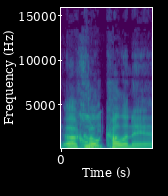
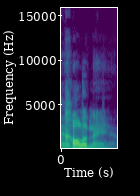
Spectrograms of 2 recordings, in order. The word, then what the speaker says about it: Cullinan: The Royce, Cullinan? – It's the Cullinan. – Cullinan. – Yeah, Cullinan.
